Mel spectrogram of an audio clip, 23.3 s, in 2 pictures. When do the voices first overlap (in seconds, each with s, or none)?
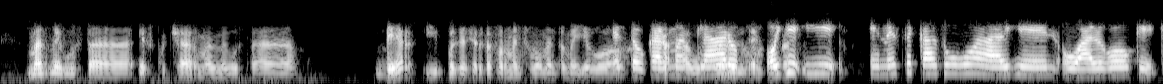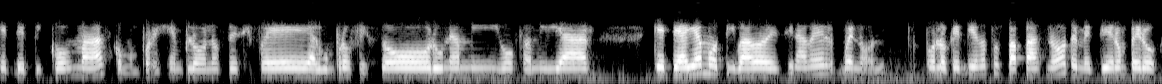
6.1 s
